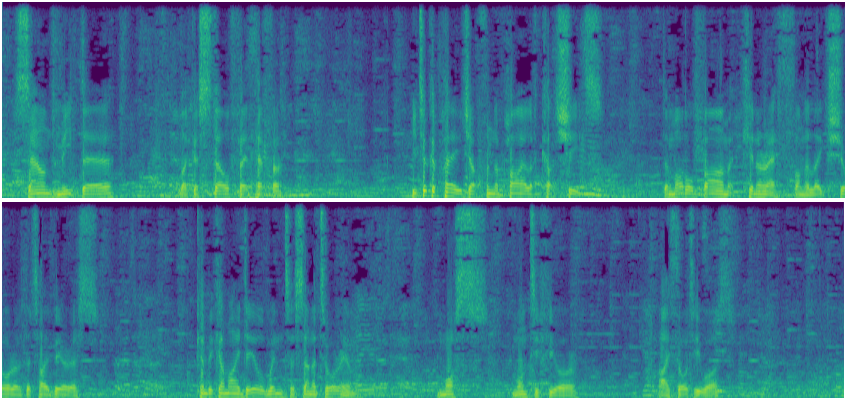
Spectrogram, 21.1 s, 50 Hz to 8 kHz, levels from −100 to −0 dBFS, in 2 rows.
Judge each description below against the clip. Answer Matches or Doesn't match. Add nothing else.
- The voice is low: Matches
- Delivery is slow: Matches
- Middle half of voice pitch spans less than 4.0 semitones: Matches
